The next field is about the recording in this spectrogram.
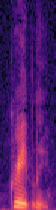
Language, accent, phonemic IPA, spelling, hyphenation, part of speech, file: English, US, /ˈɡɹeɪ̯t.li/, greatly, great‧ly, adverb, En-us-greatly.ogg
- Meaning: 1. To a great extent or degree 2. Nobly; magnanimously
